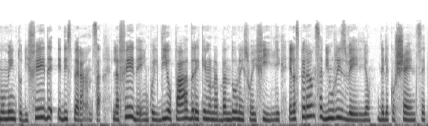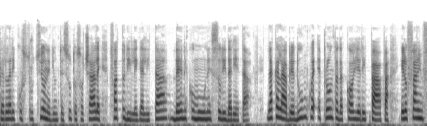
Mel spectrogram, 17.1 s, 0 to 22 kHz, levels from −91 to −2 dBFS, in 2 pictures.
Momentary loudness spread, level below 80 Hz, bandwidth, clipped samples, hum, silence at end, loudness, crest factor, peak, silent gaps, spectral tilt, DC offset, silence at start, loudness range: 8 LU; -40 dBFS; 11 kHz; under 0.1%; none; 0 s; -24 LUFS; 20 dB; -4 dBFS; none; -5 dB/octave; under 0.1%; 0 s; 3 LU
